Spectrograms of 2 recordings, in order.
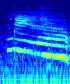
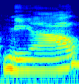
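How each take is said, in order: First: High, soft puppet meow; tiny kitty mew in a character voice; Mimi. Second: Lower-pitched cat call; low meow. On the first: Mimi does the cat sound, high soft mew. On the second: Storyteller redoes the puppet's cat sound, low meow. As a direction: meow deep in your own register. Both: Acted. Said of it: "Sometimes I forget if I'm Mimi or Ellen".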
